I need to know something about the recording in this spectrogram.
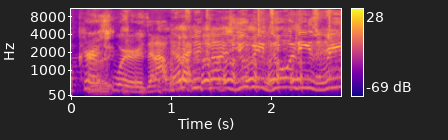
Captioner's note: group laughing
